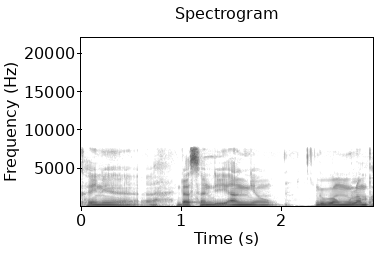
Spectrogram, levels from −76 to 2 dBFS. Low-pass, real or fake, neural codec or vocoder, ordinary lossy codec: none; real; none; none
